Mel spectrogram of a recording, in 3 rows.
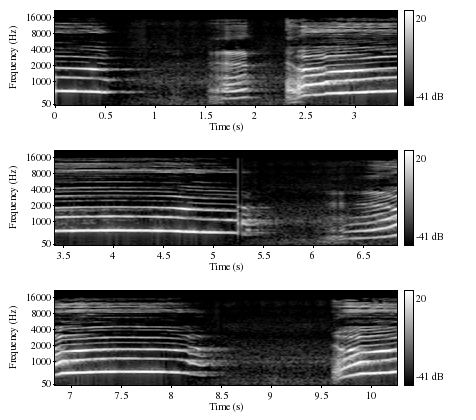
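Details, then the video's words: Seven-month-old black Basenji pup giving his first voluntary yodel, recorded August 19th, 2018: long sustained tonal howls with rich harmonics, rising then holding steady for about three seconds, repeated three times with quieter breaths between. "Basenji Yodel"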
